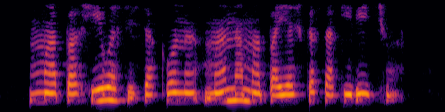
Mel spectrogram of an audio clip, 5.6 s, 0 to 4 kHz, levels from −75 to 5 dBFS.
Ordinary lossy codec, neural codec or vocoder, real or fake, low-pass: MP3, 24 kbps; none; real; 3.6 kHz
